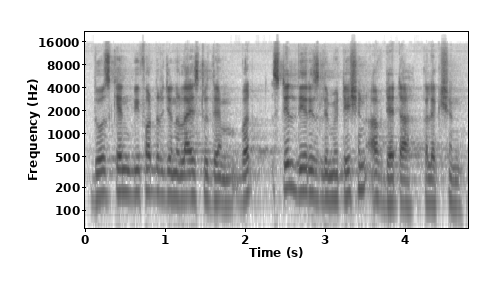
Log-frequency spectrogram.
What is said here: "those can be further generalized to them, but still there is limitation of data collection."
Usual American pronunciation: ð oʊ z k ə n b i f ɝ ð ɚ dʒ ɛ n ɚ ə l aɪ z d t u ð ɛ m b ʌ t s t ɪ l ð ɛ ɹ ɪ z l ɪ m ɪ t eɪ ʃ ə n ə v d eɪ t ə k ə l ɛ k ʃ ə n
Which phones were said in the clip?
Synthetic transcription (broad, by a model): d oʊ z k ə n b i f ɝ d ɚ dʒ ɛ n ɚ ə l aɪ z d t u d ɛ m b ʌ t s t ɪ l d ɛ ɹ ɪ z l ɪ m ɪ t eɪ ʃ ə n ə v d eɪ t ə k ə l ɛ k ʃ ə n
